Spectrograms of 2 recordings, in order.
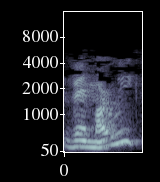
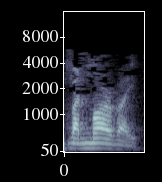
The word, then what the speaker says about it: van Marwijk: But also, these rumors as Bert van Marwijk, did I pronounce his name right? I've always read his name. I haven't said his name. – Van Marwijk, yeah.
